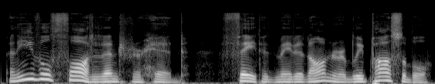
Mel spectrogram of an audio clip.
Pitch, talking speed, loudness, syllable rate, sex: 135 Hz, 180 wpm, -17 LUFS, 5.3 syllables/s, male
